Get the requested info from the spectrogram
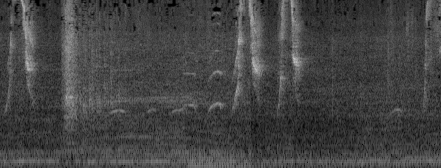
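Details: Scared baby monkey caught in a trap, calling for help with piercing arched shrieks, some doubled in quick pairs, over a steady low engine-like hum and faint background chirping.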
